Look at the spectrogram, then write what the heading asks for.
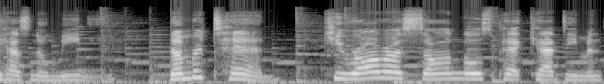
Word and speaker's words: Kirara: in the original Japanese translation the name is pronounced as Kirara and it's a translation of an onomatopoeic word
